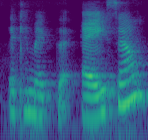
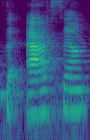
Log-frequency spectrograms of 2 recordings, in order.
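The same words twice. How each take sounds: First: A said as ay, the letter's name; long A sound. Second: A said as a quick flat short a; short A sound. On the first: Teacher showing kids the long A, ay. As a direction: say A as a long ay, like in Adelina. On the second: Teacher contrasting for kids the short a. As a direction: say A as the short a of apple. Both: Shown as a demonstration.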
